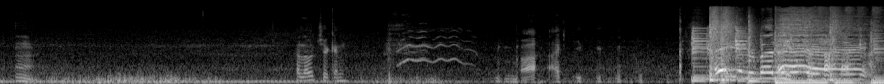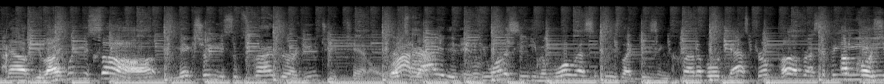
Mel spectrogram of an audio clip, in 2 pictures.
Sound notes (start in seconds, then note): 3.8 laugh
